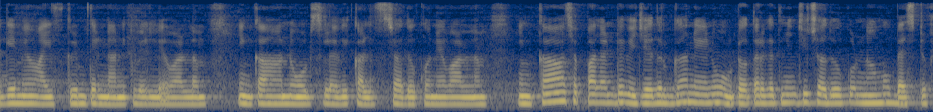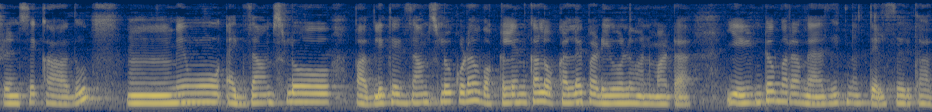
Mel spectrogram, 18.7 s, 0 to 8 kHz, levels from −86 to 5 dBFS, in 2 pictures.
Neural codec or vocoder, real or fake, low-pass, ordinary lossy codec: autoencoder, 48 kHz, 128 numbers a frame, DAC-VAE, trained on Japanese speech; fake; 7.2 kHz; none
